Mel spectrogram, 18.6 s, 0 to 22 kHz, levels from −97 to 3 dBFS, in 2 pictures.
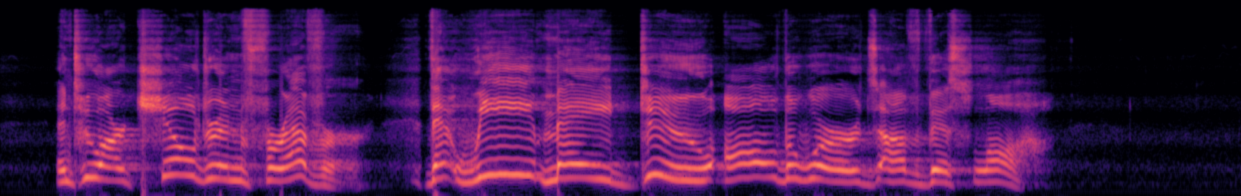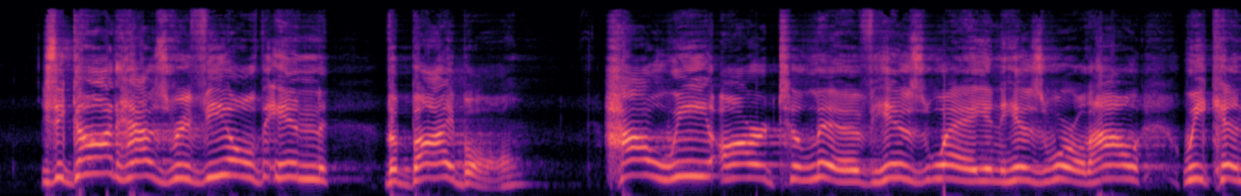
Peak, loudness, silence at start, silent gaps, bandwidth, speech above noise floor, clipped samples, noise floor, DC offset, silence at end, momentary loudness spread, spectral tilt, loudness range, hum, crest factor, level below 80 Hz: -12 dBFS; -25 LUFS; 0.4 s; none; 19 kHz; 50 dB; under 0.1%; -76 dBFS; under 0.1%; 0 s; 10 LU; -1.5 dB/octave; 4 LU; none; 14 dB; -74 dBFS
